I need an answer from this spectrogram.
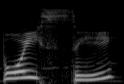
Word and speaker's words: Boise: all the music is so great here it's pronounced boise boise why boise why dude english is so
